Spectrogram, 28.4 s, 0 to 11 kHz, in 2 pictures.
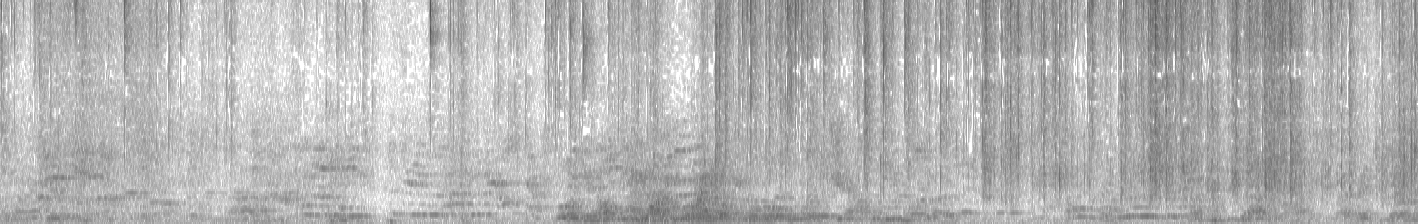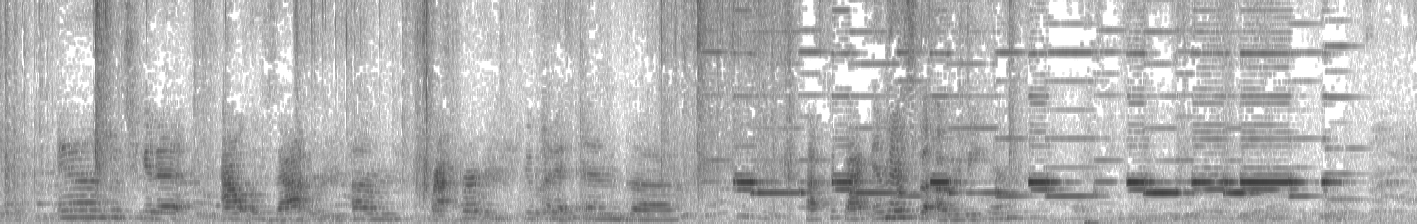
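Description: Children's voices chattering in the background, then, from about 21 seconds in, a run of loud, high electronic beeps at two alternating pitches: the oven timer going off as its countdown runs out.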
